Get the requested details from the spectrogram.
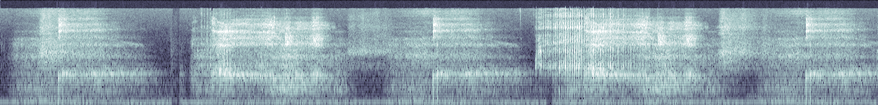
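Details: Two sleepers snoring together: noisy, rhythmic sleep snoring with snorting breaths over a steady low hum, about four breath cycles in twelve seconds.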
